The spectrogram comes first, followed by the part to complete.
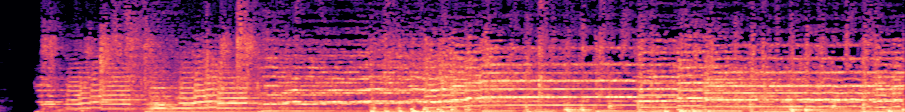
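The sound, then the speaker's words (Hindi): A Bollywood song from a Shah Rukh Khan film plays loudly and continuously, with layered melodic instruments over a steady rhythmic beat, starting abruptly after a brief moment of silence and with no one talking over it. “You're able to hear the music, right?”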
